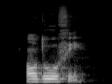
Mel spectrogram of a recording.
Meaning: to bugger, to fuck up the ass
- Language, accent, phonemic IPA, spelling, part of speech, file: French, France, /ɑ̃.do.fe/, endauffer, verb, LL-Q150 (fra)-endauffer.wav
